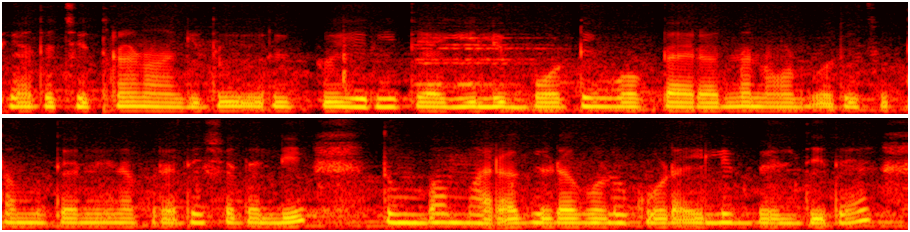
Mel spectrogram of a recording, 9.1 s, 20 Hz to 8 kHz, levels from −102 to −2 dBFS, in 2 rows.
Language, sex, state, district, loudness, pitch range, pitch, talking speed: Kannada, female, Karnataka, Raichur, -36 LUFS, 110-115 Hz, 115 Hz, 140 wpm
